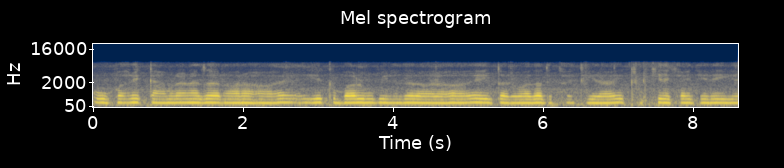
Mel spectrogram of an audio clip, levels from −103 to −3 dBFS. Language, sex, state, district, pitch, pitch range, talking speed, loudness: Hindi, female, Bihar, Madhepura, 200 Hz, 195-210 Hz, 180 wpm, -16 LUFS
